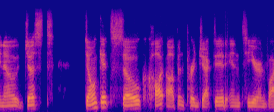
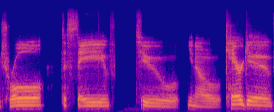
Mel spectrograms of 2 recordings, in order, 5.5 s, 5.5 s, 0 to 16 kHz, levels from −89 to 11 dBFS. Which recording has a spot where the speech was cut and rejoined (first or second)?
second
